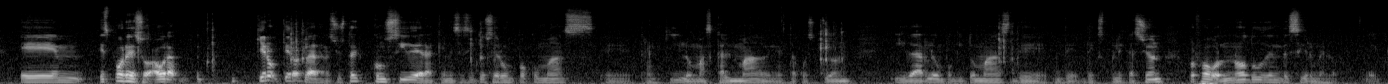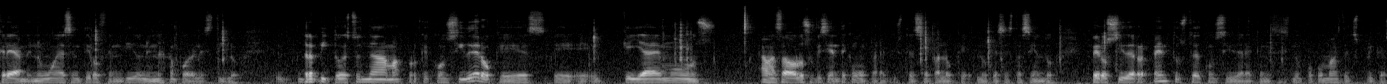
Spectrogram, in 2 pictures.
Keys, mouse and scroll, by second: 1.5 KP_3, 2.6 alt+Tab, 4.4 alt+Tab, 5.1-7.4 drag, 7.9 alt+Tab, 9.7 alt+Tab, 10.9-13.2 drag, 13.3 click, 13.4 scroll up 1, 14.3 shift+click, 15.2 shift+scroll up 1, 15.5 shift+middle click, 15.7 shift+scroll up 1, 17.4 click, 18.7-19.0 scroll up 1, 19.3 shift+middle click, 20.3 alt+shift+Tab, 22.8 alt+Tab, 24.3 ctrl+r, 25.0 scroll up 2, 25.6 click, 25.9 Escape, 27.3 s.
